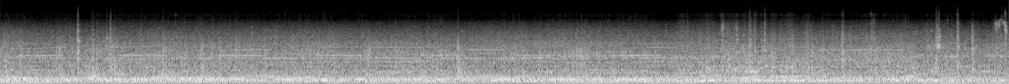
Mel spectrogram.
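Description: Skid steer engine running steadily under throttle, heard from inside the cab as the machine drives over dirt. Its low note shifts down about nine seconds in.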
